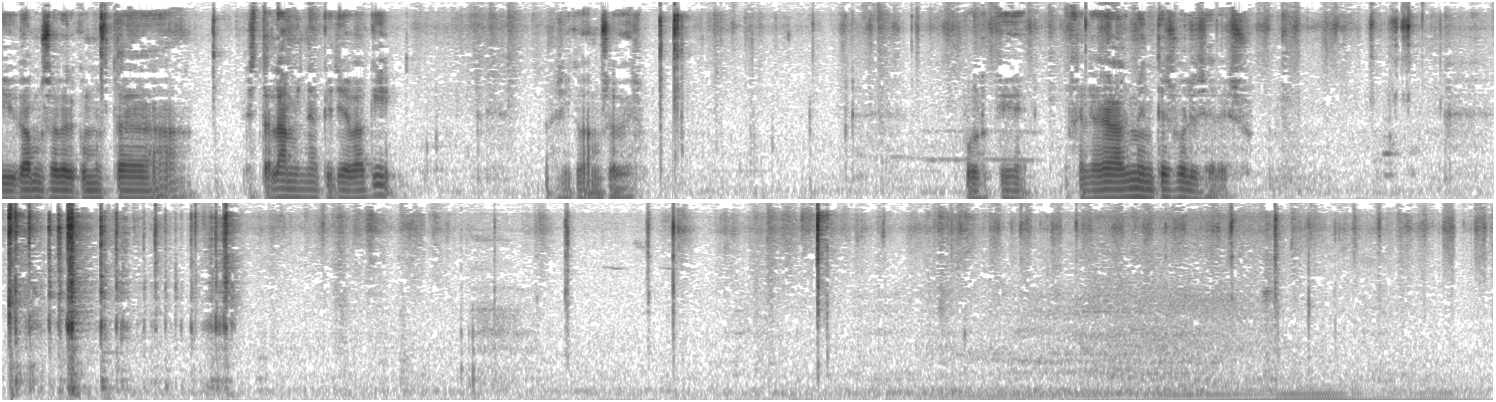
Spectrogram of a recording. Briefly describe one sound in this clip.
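A screwdriver scrapes and clicks against a small metal part.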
